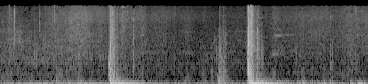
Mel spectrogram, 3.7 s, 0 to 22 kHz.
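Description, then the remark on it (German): People climb into an unmarked pest-control car at the 8 a.m. start of a shift: shuffling and rustling, then two heavy car door thumps about a second and a half apart, with quieter movement and clicks between and after them. “Wir steigen ins Auto.”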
